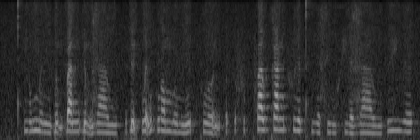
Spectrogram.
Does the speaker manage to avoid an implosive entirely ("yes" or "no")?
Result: no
